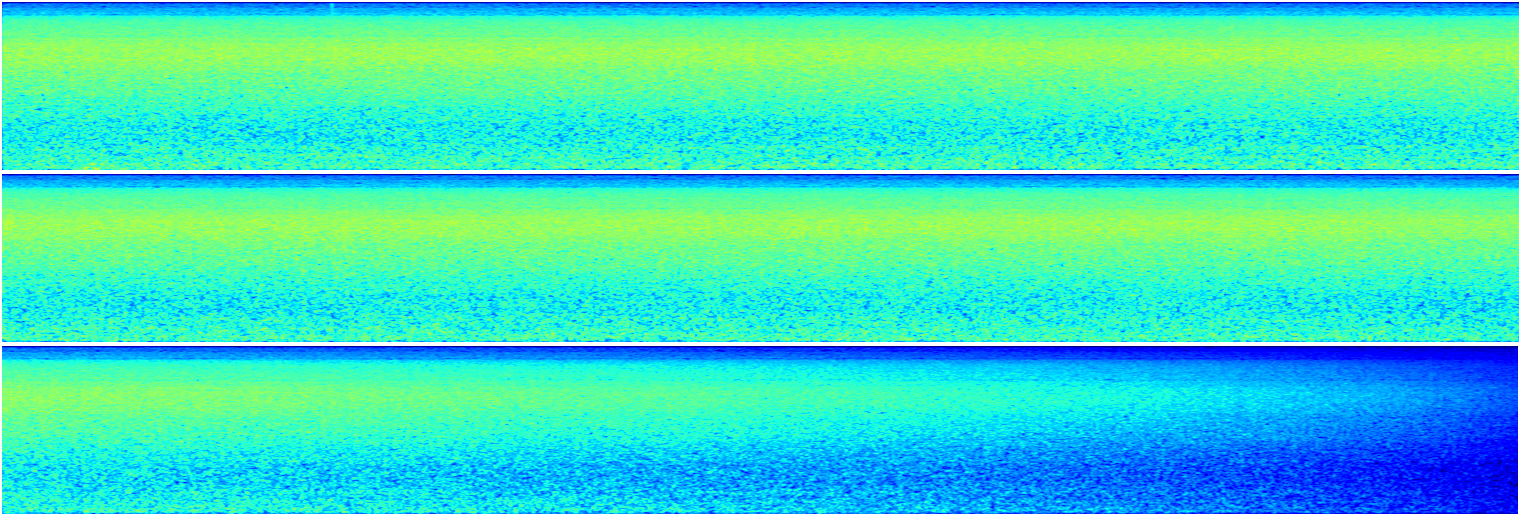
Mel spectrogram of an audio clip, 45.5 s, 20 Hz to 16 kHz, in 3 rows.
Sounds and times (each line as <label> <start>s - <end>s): rapids 0.0s - 44.6s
